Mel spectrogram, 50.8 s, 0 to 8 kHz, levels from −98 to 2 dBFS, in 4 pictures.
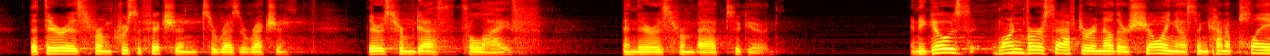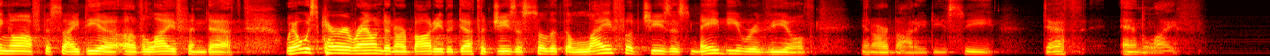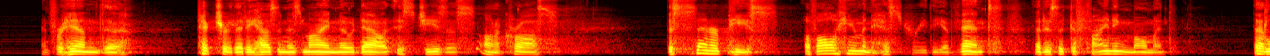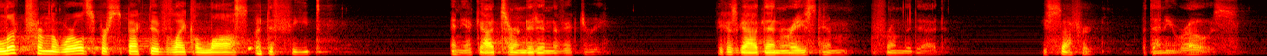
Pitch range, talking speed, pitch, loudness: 105-140 Hz, 155 wpm, 120 Hz, -22 LUFS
